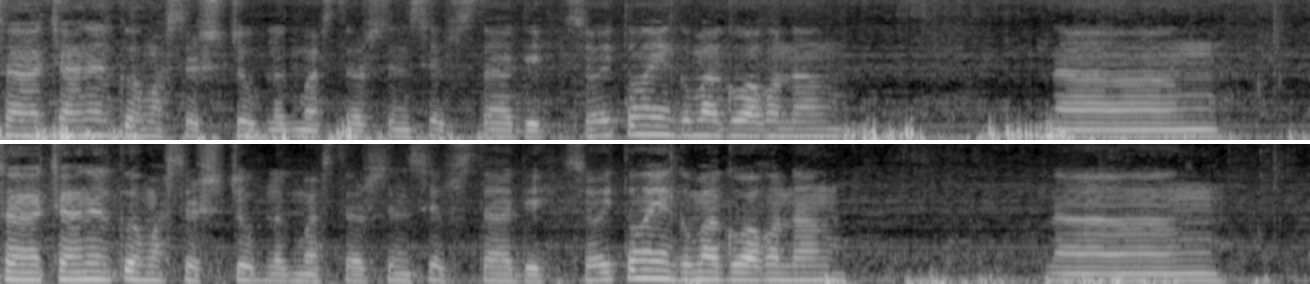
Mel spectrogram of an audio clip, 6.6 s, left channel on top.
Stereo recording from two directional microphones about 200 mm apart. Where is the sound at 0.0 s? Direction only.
55° right (ahead or behind).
